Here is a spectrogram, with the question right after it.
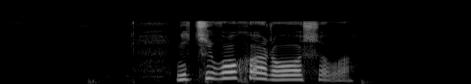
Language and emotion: Russian, sad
